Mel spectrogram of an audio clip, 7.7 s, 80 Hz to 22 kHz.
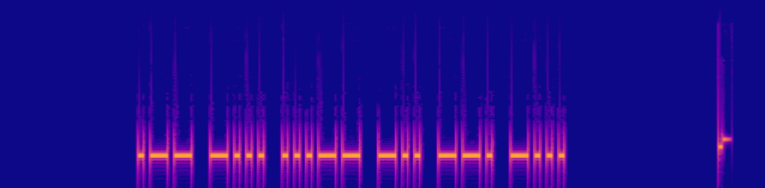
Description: Morse code, heard as a keyed tone, about 20 wpm, 700 Hz. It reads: WB3DGB
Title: USA Call Signs Repeated 3x 20wpm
